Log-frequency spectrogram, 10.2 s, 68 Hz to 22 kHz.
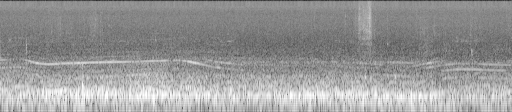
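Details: Power steering whine: faint wavering whine over low engine hum, changing pitch as the wheel is turned; loud when turning at low speed under 10 mph, less at speed; fluid full, no leaks or foam, belt normal; rack and pinion suspected.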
